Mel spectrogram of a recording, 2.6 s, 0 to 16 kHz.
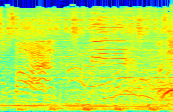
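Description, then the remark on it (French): A large crowd at an election night rally cheers and shouts as Emmanuel Macron wins the 2022 French presidential election on 24 April 2022, overlapping voices and rising whoops forming a loud, steady roar throughout. “je suis dans la foule et c'est officiel, Emmanuel Macron euh, vient de remporter l'élection présidentielle de 2022.”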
